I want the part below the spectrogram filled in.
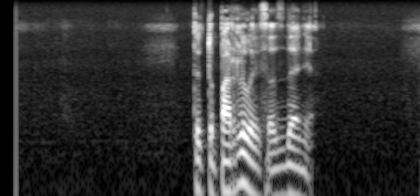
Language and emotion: Russian, angry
